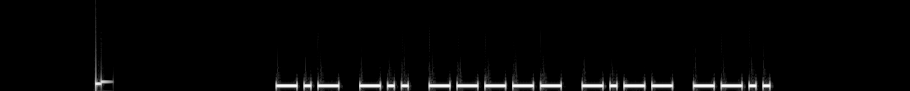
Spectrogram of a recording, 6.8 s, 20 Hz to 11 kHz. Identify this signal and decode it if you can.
Morse code, heard as a keyed tone, about 23 wpm, 700 Hz. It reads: KD0YZ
